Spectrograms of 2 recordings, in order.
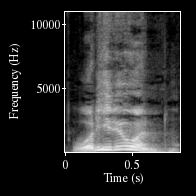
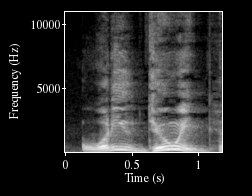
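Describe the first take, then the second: First: Laughing. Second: Said in the usual way. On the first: Retold or imitated. To the date dangling his keys, laughing. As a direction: laugh through a nervous repeat.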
